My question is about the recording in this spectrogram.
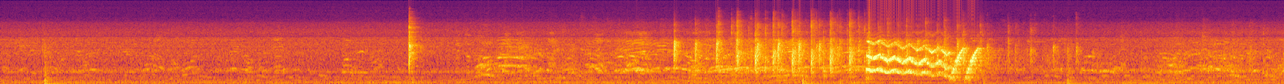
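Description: Crack of a baseball bat hitting the ball about five seconds in, followed by a rising crowd murmur and a run of rhythmic claps. Near the end comes a loud wavering tone that falls in pitch for about a second and a half, then cuts off.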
